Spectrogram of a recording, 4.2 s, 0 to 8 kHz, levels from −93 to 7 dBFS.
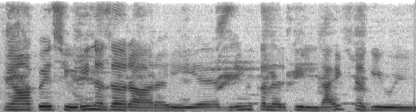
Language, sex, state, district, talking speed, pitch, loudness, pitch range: Hindi, female, Odisha, Malkangiri, 185 wpm, 195 Hz, -15 LUFS, 180-210 Hz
